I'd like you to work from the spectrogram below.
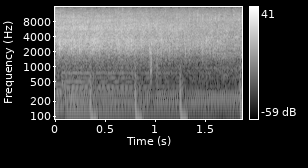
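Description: Salisbury steak patties frying in oil in a pan, a loud, close, continuous sizzle with a few low bumps, no voices.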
